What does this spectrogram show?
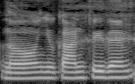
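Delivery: drawn-out tender coo to her son. Real, not acted. Mother gently answering her toddler, slow and soft.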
